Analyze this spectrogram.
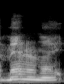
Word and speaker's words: Mennonite: We have Mennonite, is that how you pronounce it? Grocery stores that make the best baked goods. Okay. Yeah, Mennonite.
